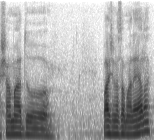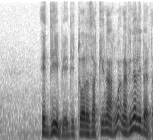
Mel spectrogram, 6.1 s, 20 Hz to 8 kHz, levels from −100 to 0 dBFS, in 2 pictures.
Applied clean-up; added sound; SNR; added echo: none; none; none; none.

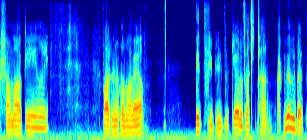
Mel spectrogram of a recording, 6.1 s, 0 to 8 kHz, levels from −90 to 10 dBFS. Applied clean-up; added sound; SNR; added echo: neural diffusion model UNIVERSE++.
